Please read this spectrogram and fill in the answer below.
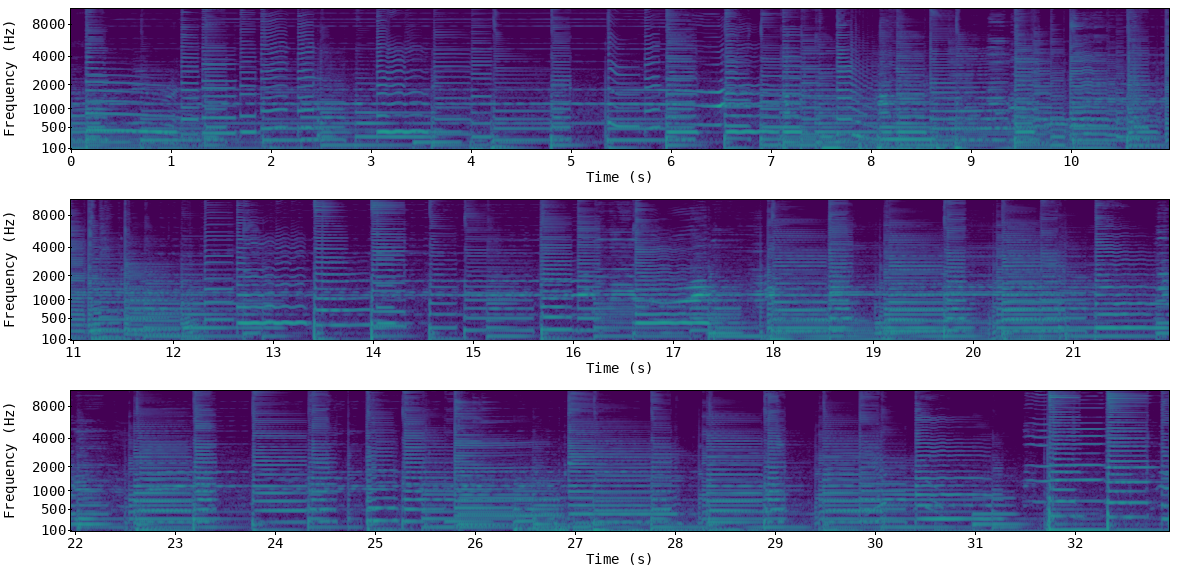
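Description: Acoustic guitars strumming and picking in an instrumental passage of a live song, with no singing.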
